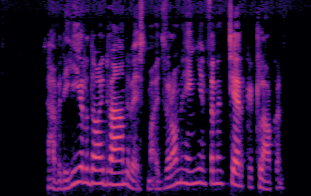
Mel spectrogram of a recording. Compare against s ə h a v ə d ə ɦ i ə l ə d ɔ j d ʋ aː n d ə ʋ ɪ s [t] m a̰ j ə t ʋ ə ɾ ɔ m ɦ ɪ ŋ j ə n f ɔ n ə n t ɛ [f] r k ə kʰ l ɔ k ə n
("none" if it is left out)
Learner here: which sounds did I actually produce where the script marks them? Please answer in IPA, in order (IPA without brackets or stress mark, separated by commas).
t, none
